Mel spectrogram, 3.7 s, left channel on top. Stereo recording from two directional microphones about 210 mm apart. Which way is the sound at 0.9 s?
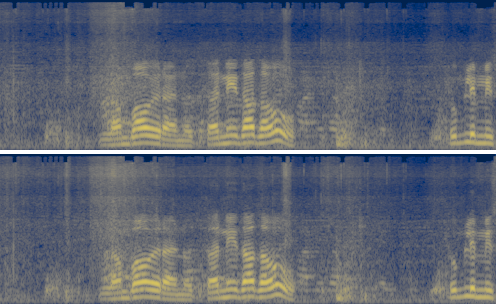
15° right (ahead or behind).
